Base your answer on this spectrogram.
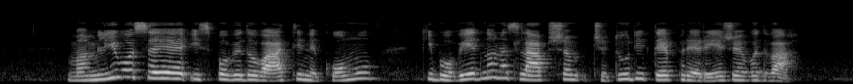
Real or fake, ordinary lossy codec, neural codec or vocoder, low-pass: real; none; none; 7.2 kHz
